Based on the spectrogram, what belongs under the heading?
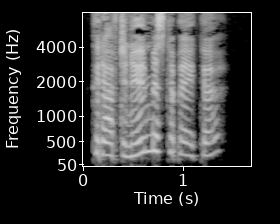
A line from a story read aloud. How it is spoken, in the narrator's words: Fee and Talia said sweetly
